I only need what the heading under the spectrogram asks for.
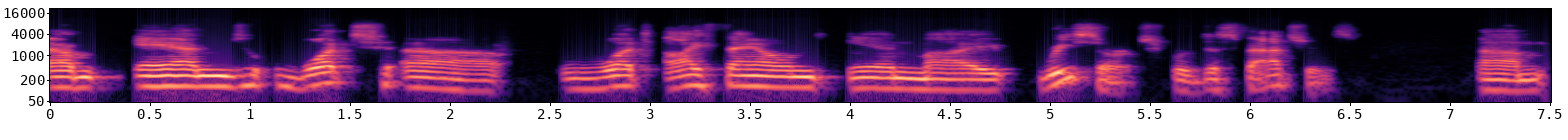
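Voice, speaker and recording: This man talks at a medium pitch with ordinary pitch variation. The background is quiet. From US South. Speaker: author. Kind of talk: interview.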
